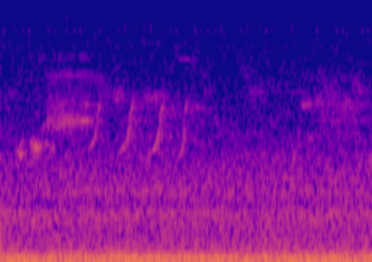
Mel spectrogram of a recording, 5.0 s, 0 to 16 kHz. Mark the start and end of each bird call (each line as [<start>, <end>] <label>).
[0.00, 1.40] Red-winged Blackbird (Agelaius phoeniceus)
[1.00, 2.70] Northern Cardinal (Cardinalis cardinalis)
